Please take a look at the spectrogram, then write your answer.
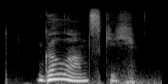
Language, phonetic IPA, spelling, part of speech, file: Russian, [ɡɐˈɫan(t)skʲɪj], голландский, adjective / noun, Ru-голландский.ogg
- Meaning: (adjective) Dutch; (noun) the Dutch language (short for голла́ндский язы́к (gollándskij jazýk))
